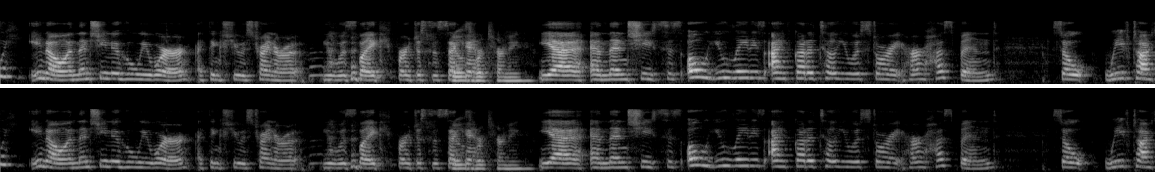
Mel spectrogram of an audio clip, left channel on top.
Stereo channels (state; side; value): quieter; right; 6.0 dB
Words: you know, and then she knew who we were. I think she was trying to, it was like for just a second. It was returning. Yeah. And then she says, oh, you ladies, I've got to tell you a story. Her husband, so we've talked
